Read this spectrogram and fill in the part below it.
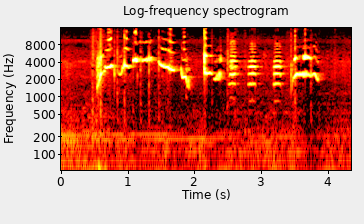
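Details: Captive tame female oriental magpie-robin, used to encourage other birds to sing, gives a run of bright whistled notes. Rhythmic, repeated two-part chirps follow at a steady pace, ending in a rich warbled phrase.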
